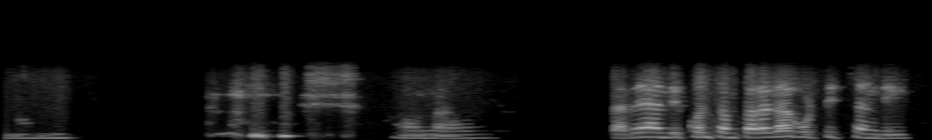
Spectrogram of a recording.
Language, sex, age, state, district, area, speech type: Telugu, female, 30-45, Andhra Pradesh, Chittoor, rural, conversation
